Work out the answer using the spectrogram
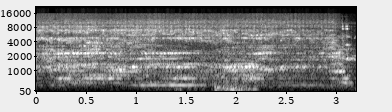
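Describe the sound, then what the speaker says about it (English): A wood-turning gouge cuts along a spinning wooden blank on a lathe, giving a steady bright hissing scrape that stays loud throughout, then lightens and stops near the end, with no speech. "So it's just using the gouge like a skew"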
